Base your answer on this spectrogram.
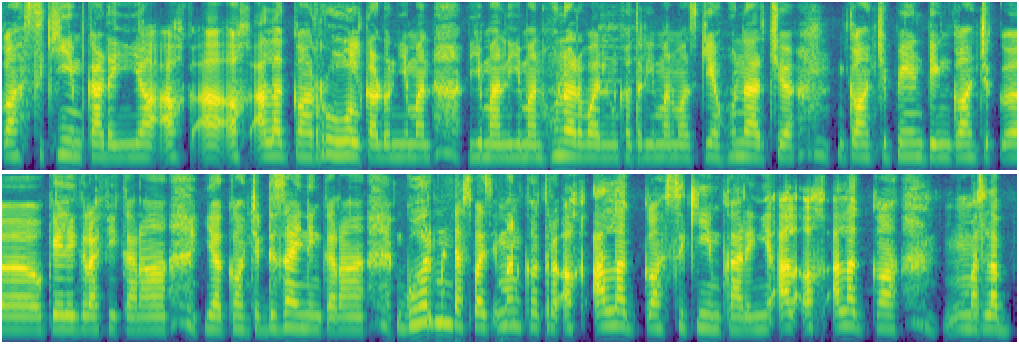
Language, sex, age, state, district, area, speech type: Kashmiri, female, 30-45, Jammu and Kashmir, Baramulla, rural, spontaneous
